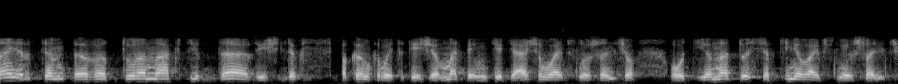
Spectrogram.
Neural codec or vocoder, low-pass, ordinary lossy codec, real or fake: codec, 16 kHz, 4.8 kbps, FACodec; 7.2 kHz; AAC, 48 kbps; fake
